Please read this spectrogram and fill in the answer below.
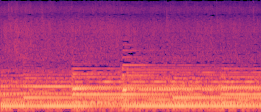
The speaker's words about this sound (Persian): باران که می بارد بغض گلویم را می گیرد.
